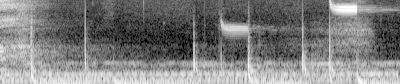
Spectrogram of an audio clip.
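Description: Instrumental backing of a slow electronic song in a gap between sung lines: a held tone over a low, pulsing bass, with light clicks.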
